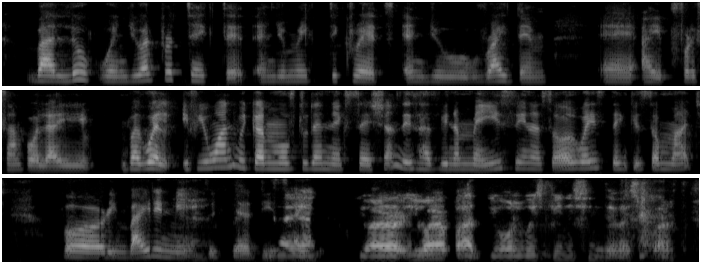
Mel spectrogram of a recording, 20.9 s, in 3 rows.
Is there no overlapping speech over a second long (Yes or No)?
Yes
